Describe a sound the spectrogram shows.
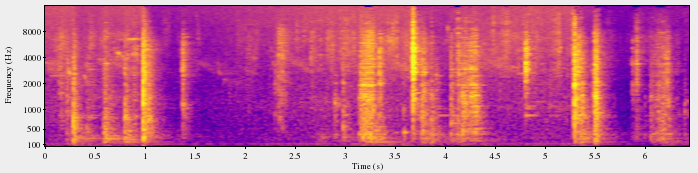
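A metal wrench clicks and clanks against an engine.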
